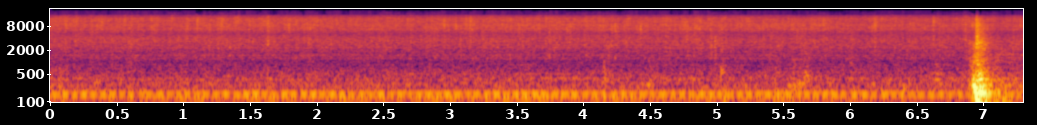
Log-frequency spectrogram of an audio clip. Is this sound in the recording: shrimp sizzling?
yes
